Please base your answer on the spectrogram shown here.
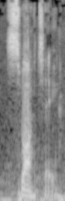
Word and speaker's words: Swati: Now I have been told that this is how you say her name, Swati.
